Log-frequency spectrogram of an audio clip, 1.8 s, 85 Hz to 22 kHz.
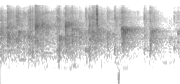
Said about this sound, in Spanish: Eh, vosotros solo tuvisteis 10 minutos y en poco tiempo habéis construido algo. Entonces, muy bien, una buena prueba. Sí, daos un, aplauso a todos. Sí, sí.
